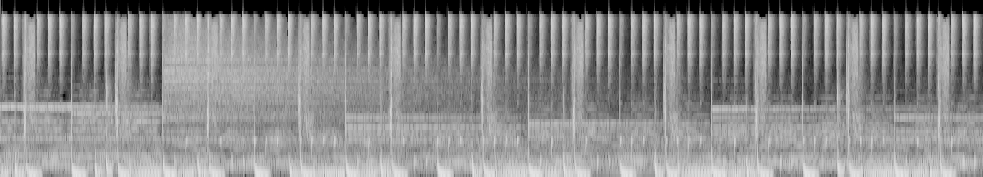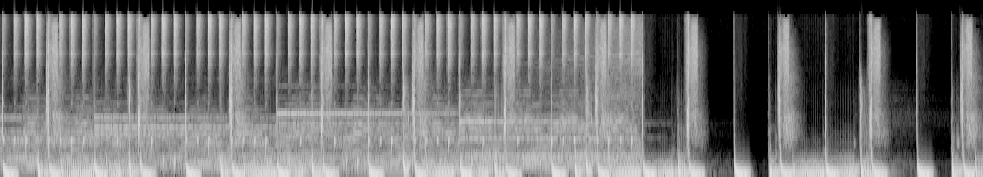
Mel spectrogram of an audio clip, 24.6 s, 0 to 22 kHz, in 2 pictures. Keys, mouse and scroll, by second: 1.2-2.7 drag, 3.0 KP_1, 4.6-6.0 drag, 5.0 r, 6.3 right click, 6.6 middle click, 8.6-11.8 drag, 13.8-22.9 drag, 22.9-24.1 middle drag.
